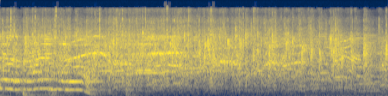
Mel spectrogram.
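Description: Applause from the audience at a Gujarati school felicitation ceremony rises over a voice at the start, then continues as a steady broadband patter of many hands for several seconds.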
